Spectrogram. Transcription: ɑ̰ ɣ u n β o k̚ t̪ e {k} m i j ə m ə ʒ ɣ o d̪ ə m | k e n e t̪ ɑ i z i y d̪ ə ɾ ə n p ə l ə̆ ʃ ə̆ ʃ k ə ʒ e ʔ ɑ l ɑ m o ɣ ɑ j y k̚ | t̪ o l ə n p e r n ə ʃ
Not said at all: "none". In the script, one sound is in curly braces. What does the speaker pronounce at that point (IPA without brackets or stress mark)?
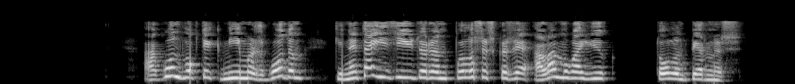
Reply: k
